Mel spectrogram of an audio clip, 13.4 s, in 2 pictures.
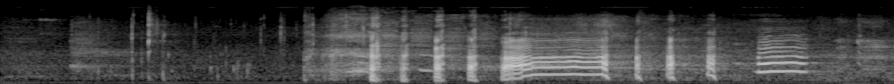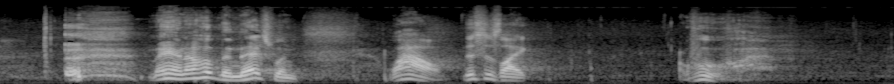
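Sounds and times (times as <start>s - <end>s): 
person drinking water: 0.5s - 2.7s
laughter: 2.4s - 6.7s
speech: 8.0s - 10.8s, 11.9s - 12.3s.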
